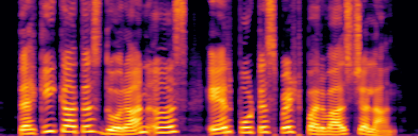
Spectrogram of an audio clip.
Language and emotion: Kashmiri, neutral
